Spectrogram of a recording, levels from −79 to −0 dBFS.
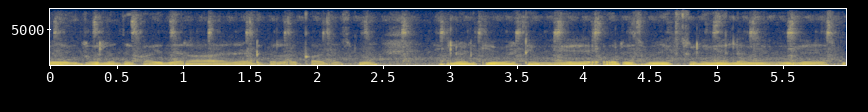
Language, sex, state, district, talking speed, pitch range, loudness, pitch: Hindi, male, Uttarakhand, Uttarkashi, 220 wpm, 100-105 Hz, -16 LUFS, 105 Hz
